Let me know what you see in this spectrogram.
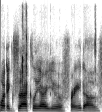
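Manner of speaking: voice dropped far down. Narrator voicing a woman who answers a challenge, in a much lower pitched voice. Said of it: "She says in a much lower pitched voice".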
